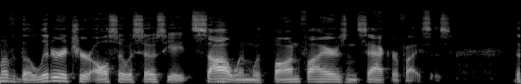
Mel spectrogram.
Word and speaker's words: Samhain: A lot of people will say that, but the word is actually Samhain.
